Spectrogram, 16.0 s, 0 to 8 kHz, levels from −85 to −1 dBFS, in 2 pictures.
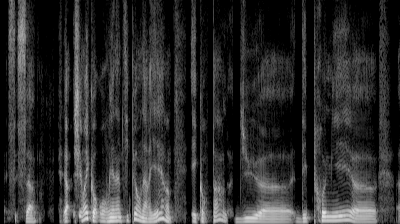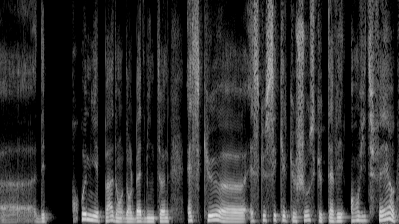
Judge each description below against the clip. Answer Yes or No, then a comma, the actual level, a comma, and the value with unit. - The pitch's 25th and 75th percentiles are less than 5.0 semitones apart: No, wide, 5.6 semitones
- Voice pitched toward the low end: Yes, low, 125 Hz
